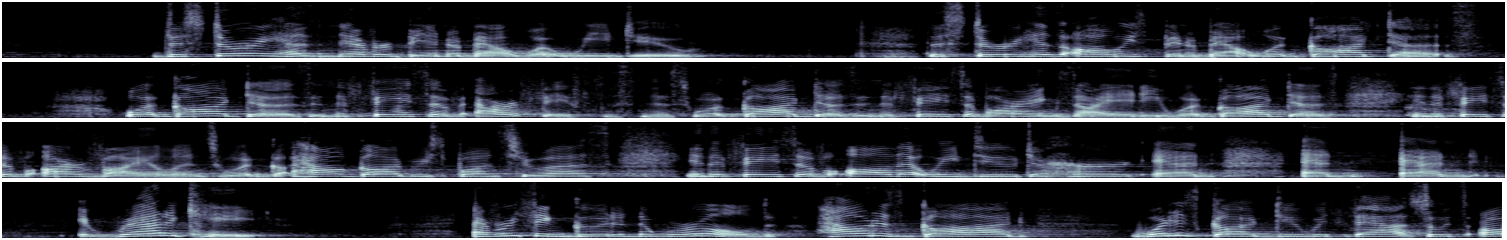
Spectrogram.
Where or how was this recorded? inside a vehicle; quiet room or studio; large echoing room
large echoing room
